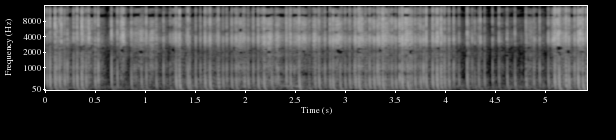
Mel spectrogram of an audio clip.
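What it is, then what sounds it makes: Fake plastic apple. Long pink fingernails fast-tap a glossy red artificial apple, likely hollow plastic, making a dense, rapid stream of light clicking taps. The taps sound crisp and bright with short, dry decays and a slight hollow knock.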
